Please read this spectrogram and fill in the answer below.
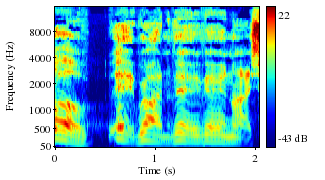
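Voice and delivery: slow, posh upper-class voice. Retelling how the Bishop of London came into the prayer room and greeted you, posh Richard Chartres voice. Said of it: "he's all posh, and speaking to me all posh".

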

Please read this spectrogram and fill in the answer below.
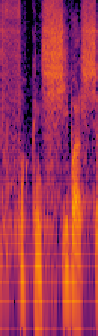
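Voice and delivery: acted muttering under breath. Retelling getting into his car while watching him, retelling a mutter under breath. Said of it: "And I'm under my breath".

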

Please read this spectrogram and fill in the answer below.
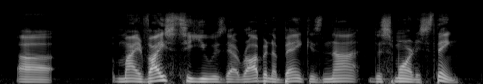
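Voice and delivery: normal talking voice

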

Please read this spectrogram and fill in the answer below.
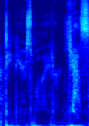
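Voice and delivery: very quiet, hushed, whispered words. Speaker describing a film's extra ending shot, whispering. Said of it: "I don't know why I'm whispering this".

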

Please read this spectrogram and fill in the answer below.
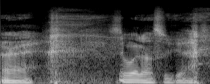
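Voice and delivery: deflated, beaten-down voice. Moving on to the next topic with co-hosts, in a defeated tone. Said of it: "You sound so defeated".

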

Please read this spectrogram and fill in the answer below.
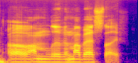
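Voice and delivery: unhappy, joyless tone. A podcast co-host, asked how he's doing, answers sounding unhappy. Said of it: "You don't sound happy at all".

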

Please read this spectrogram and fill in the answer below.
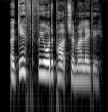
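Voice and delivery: plain reading voice

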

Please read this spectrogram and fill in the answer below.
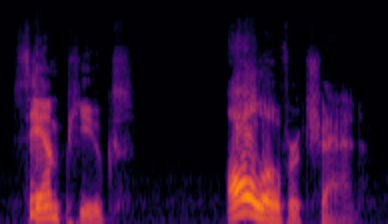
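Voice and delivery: usual speaking voice

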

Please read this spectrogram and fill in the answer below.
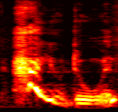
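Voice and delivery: high, showy put-on voice. Showing how a talk show host says her catchphrase: Wendy Williams voice. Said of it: "You know how Wendy Williams goes".

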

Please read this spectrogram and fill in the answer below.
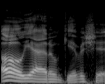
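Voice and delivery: usual speaking voice

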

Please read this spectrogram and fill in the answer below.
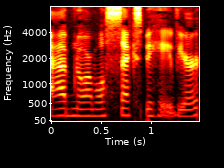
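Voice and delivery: normal talking voice

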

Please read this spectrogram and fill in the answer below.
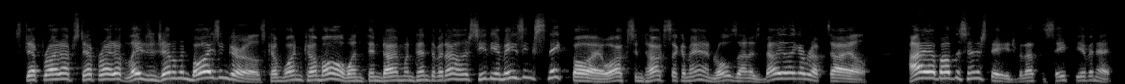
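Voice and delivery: carnival barker voice. After being told he sounds like a victorian circus barker, doing a carnival barker voice. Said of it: "Carnival barker".

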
